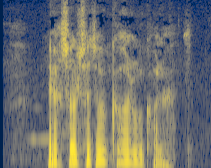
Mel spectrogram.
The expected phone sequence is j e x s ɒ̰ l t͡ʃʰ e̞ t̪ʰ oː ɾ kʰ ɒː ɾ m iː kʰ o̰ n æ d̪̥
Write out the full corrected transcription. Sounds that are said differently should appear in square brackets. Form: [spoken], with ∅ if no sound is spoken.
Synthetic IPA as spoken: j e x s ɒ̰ l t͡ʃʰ e̞ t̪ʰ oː ɾ kʰ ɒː ɾ m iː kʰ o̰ n æ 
